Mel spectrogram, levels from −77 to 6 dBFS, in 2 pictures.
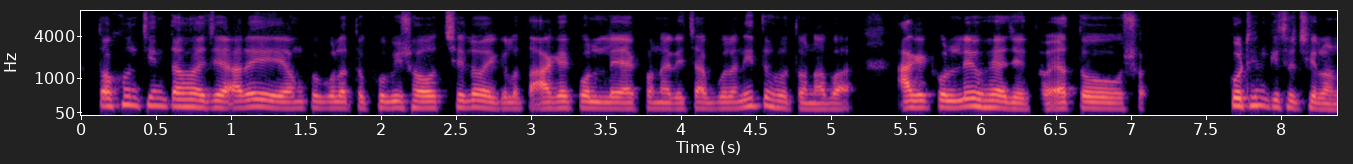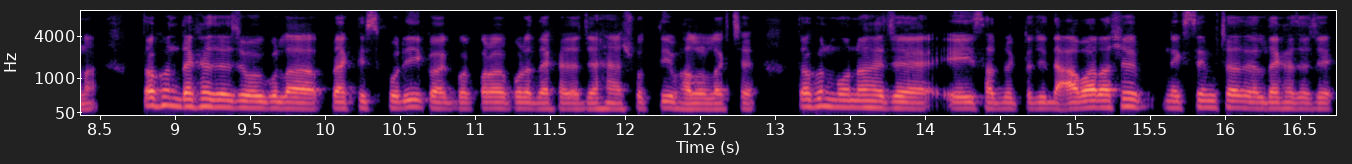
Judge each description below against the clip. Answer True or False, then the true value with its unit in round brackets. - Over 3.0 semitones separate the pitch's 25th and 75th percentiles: False (2.7 semitones)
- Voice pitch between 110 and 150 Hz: True (140 Hz)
